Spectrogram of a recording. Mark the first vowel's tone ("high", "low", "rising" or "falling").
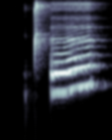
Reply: rising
